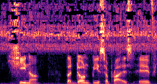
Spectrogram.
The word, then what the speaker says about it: China: would pronounce these words China, Chemie. If you find yourself in southern Bavaria or in Austria, a lot of people will pronounce it with a hard K. China, Chemie.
